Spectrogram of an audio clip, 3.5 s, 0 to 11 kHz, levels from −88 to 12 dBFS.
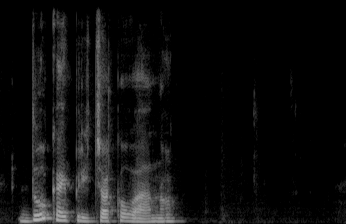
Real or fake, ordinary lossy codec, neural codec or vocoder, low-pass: fake; none; vocoder, 22.05 kHz, 80 mel bands, HiFi-GAN; none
